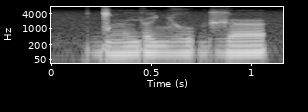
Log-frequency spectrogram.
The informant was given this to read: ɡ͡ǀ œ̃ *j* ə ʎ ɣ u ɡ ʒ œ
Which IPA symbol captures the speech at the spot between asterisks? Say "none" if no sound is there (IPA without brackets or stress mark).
j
